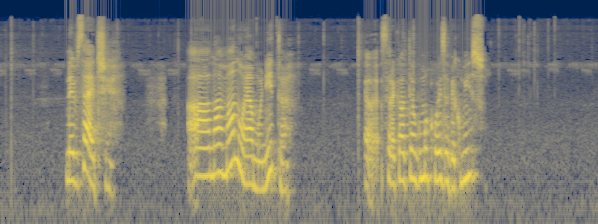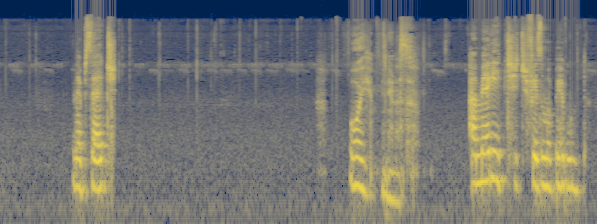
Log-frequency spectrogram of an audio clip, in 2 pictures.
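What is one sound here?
Another young woman speaks with emotion, close by, in short bursts.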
